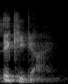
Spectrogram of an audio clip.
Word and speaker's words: ikigai: But how you say it is ikigai.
